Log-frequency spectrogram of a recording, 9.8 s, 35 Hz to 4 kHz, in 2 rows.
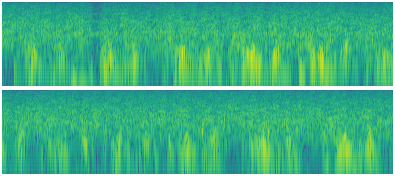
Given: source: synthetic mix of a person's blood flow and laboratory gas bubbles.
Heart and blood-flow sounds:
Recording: Doppler ultrasound of blood flow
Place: precordium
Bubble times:
6.94-7.03 s: bubbles
7.36-7.44 s: bubbles
7.65-7.71 s: bubbles
7.96-8.08 s: bubbles
8.19-8.26 s: bubbles
From the record:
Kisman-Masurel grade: 211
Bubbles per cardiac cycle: several, 3 to 8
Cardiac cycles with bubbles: 1 to 10%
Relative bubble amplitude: barely perceptible (0.100 to 0.250)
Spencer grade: 1 (occasional bubble signal discernible with the cardiac motion signal, with majority of cardiac periods free of bubbles)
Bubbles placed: anywhere in the cardiac cycle

